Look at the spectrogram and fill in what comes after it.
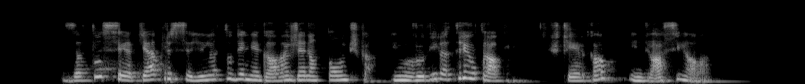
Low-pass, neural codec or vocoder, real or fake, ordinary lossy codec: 7.2 kHz; codec, 44.1 kHz, 2.6 kbps, SNAC; fake; none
